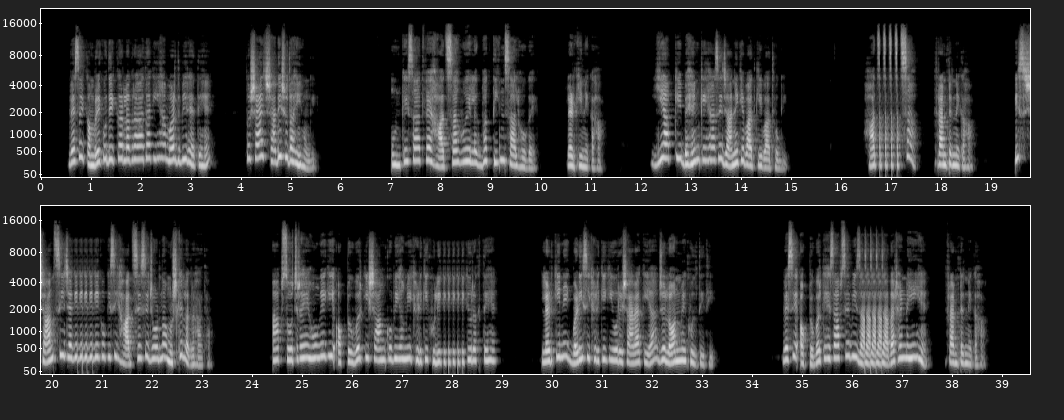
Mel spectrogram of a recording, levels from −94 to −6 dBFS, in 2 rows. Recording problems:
audio stuttering; 4 times, first at 17 s

